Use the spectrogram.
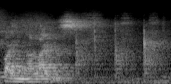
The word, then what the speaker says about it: finalize: Because when we have IZE, we count 3 syllables. Okay? Then we put the stress on the 3rd syllable. For example, here, this is the first stress, okay? The 2nd stress, okay? The 3rd stress, which is 5, okay? Then we put the stress here. That's why you say, we pronounce it as finalize.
